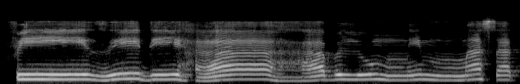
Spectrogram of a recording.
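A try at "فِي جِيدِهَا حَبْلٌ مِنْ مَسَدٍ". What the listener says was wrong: Ji bukan zi. Ji. Ji. Bukan zi. Nggak boleh zi. Ini lidahnya harus kena ke langit-langit. Fiji, ji.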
